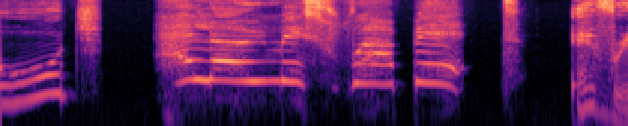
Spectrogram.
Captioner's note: whispering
